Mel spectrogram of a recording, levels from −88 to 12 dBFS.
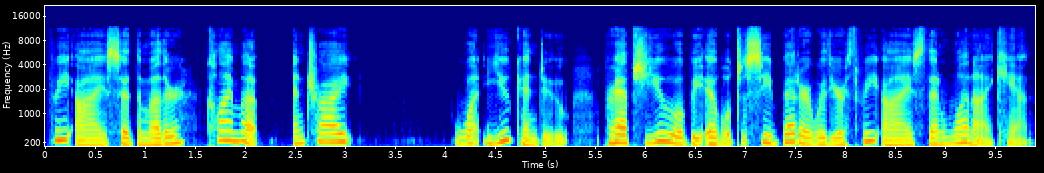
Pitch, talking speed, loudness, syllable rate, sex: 190 Hz, 175 wpm, -19 LUFS, 4.3 syllables/s, female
